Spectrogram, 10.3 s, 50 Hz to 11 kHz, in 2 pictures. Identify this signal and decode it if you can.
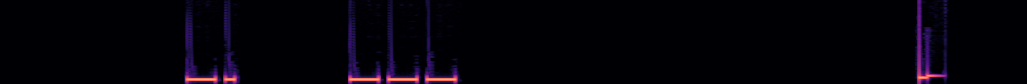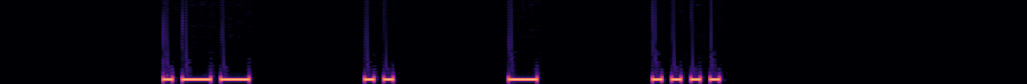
Morse code, heard as a keyed tone, about 25 wpm, spaced as for 12 wpm, 700 Hz. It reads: NO WITH
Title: 4x Character Spacing - Top 100 Words - 25wpm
